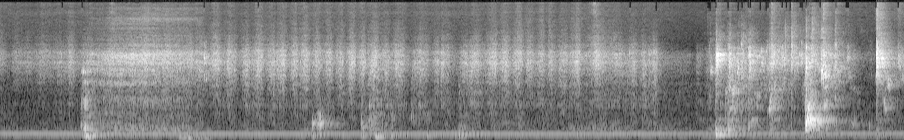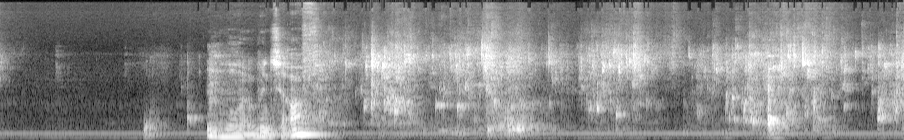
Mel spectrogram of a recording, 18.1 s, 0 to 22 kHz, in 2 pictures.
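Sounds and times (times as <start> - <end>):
water splashing: 7.1 - 9.1, 12.1 - 18.0.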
